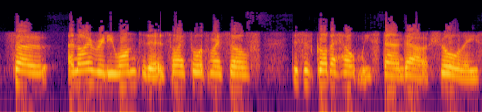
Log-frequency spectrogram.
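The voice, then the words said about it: English accent. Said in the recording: “You have a lovely accent ... I was the only English person auditioning for the part”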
